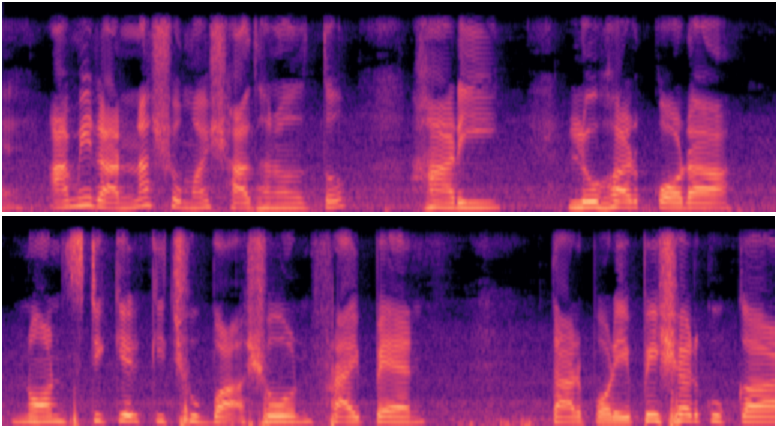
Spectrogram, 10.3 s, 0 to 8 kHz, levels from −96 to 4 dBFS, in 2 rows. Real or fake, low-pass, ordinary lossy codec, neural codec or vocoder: real; 7.2 kHz; none; none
